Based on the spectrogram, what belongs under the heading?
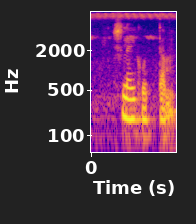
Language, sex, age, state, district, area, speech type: Bengali, female, 18-30, West Bengal, Dakshin Dinajpur, urban, spontaneous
